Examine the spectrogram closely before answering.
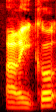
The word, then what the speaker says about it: haricot: dit tout à l'heure un haricot parce que haricot est un est un mot est un mot qui commence par un achaspiré donc je n'entoure pas et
